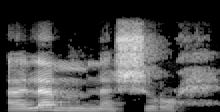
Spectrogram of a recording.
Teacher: ayat pertama Alquran surat al-insyirah perhatikan saat kita membaca alam nasyroh alam tekan huruf mim sukun tanpa memantulkan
